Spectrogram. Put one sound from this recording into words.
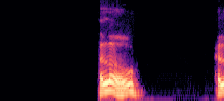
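A young man speaks brightly over an online call.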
